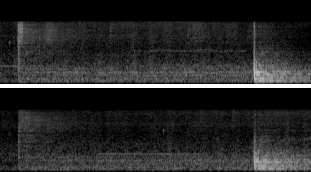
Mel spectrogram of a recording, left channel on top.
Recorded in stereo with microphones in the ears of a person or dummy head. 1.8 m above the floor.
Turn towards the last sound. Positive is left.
turn(degrees=85)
